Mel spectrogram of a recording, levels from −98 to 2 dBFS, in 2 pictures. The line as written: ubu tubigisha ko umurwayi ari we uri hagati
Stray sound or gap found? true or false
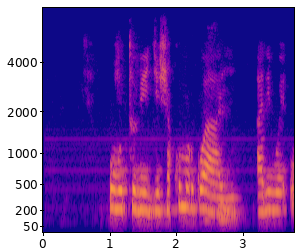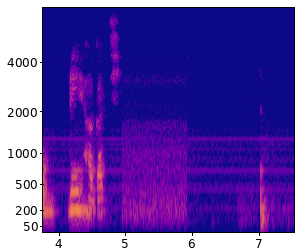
false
